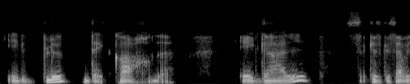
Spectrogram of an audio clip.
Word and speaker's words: cordes: Des cordes, no prononciamos las últimas dos letras. Il pleut des cordes.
